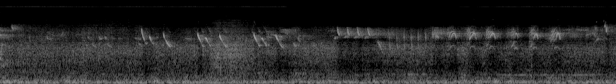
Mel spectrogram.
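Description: Small birds chirping: repeated short, high chirps, coming in quicker runs in the second half, over a steady low background hum of outdoor ambience.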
